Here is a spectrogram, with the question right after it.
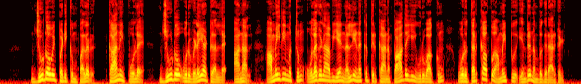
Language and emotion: Tamil, neutral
